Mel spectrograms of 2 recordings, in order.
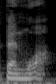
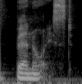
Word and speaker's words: Benoist: Now look, the Canadian in me wants to say her last name is Benoit. – Yeah. – But I went and watched YouTube videos of her saying her name so I could pronounce it the way she wants it pronounced, and she says Benoist.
